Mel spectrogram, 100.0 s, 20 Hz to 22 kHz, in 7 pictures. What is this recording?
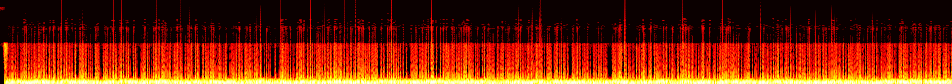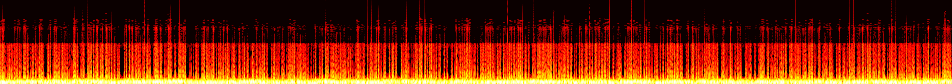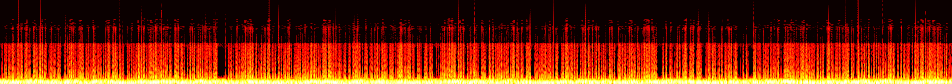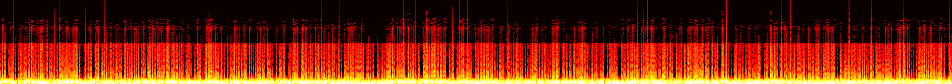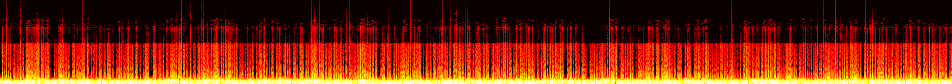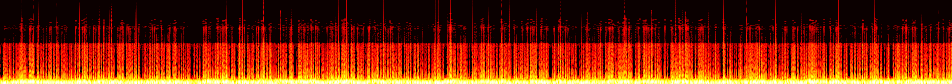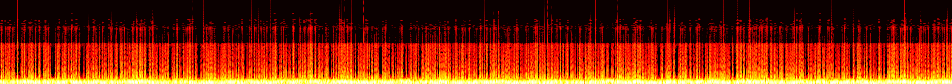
Rocket Thrust 01
Rocket Thrust
If you enjoyed the sound, please STAR, COMMENT, SPREAD THE WORD! 🗣 It really helps!
if one of my sounds helped your project, a comment means a lot 💙
Cinematic, Cutscene, Engine, Flight, Game, Jet, Launch, Missile, Rocket, Space, Spacecraft, Spaceship, Takeoff, Thrust, Universe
